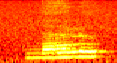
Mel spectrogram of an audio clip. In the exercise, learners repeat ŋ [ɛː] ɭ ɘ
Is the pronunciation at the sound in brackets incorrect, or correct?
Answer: correct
